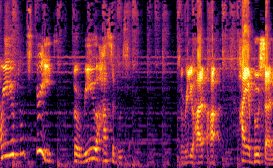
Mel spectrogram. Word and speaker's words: Hayabusa: The only reason I know it's pronounced Hayabusa is because of the Halo 3 armor.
